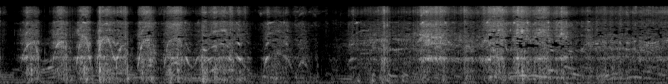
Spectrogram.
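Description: An electric radio-controlled crawler whirs as it climbs over rocks.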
